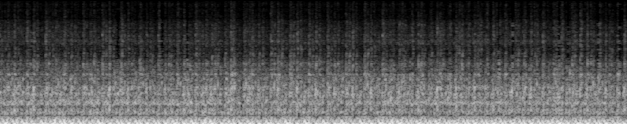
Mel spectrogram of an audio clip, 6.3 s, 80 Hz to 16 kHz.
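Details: Fresh lower-compression turbo small block for a 1974 Nova, 40 over, forged pistons, 3.48 stroke: deep steady V8 idle burble, even unbroken firing, no knocks or misses; healthy and smooth, judged better than the cracked-cylinder 388.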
